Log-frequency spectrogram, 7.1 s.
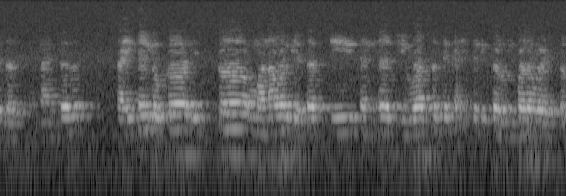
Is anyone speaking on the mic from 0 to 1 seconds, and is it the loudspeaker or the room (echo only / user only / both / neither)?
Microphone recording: echo only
